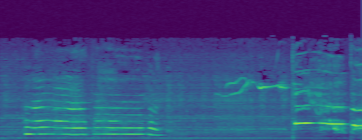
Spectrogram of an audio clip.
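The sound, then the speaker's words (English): A voice imitates a woman's whistle-register singing from a video: a thin, piercing sustained note that bends and breaks off, then squeaky glides leap even higher before a final shrill squeal. “but she was doing that whistle singing, and she was going so high, she was like...”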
